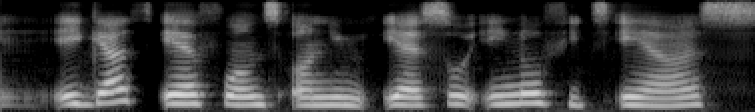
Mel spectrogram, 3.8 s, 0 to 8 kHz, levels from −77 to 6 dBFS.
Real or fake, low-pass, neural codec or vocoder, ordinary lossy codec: fake; 7.2 kHz; codec, 16 kHz, about 1 kbps, DyCAST, with the encoder's durations; none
